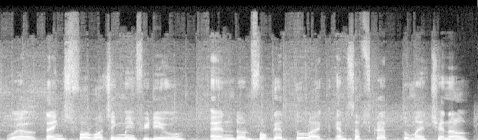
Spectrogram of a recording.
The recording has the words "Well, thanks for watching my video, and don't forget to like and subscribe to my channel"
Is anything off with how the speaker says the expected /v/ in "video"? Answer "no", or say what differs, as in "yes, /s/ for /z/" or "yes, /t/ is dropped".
yes, /f/ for /v/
